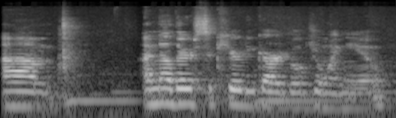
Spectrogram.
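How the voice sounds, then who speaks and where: A woman running a tabletop game as game master, relaxed and giggly. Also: lowish voice, moderate pace, creaky. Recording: roomy and distant with background music.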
